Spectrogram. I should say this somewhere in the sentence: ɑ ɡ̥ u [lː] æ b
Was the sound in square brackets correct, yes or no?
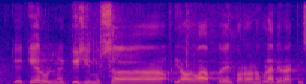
no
